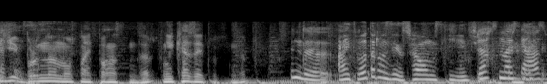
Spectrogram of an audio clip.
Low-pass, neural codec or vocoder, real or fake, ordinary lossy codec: none; none; real; none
